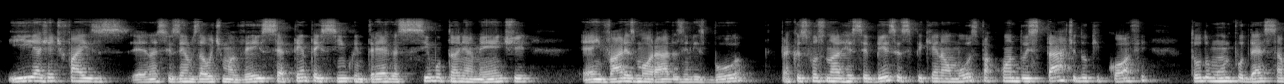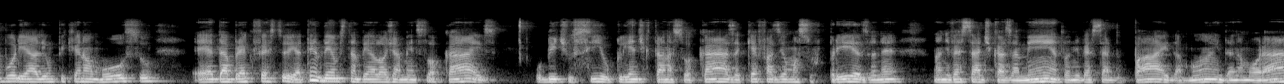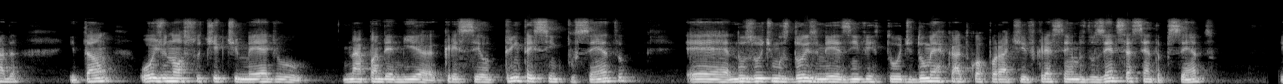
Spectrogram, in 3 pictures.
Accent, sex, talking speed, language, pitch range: Brazilian, male, 150 wpm, Portuguese, 115-140 Hz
